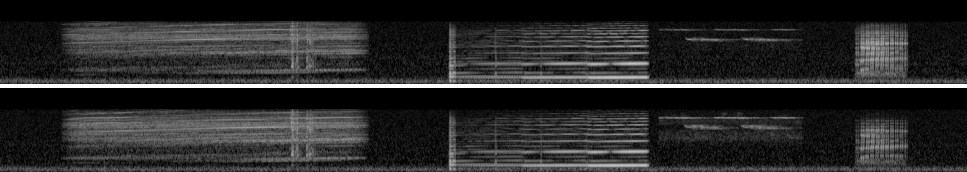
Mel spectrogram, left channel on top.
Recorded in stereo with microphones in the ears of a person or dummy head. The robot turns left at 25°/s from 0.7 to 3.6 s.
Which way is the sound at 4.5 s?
5° left (ahead or behind).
